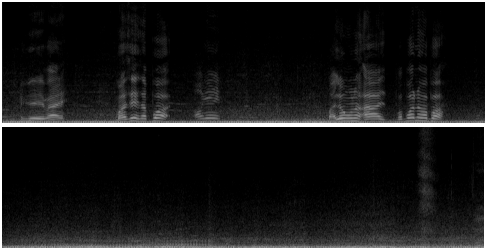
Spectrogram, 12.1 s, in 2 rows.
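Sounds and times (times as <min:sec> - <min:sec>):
brief hiss: 0:11.2 - 0:11.5.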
